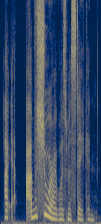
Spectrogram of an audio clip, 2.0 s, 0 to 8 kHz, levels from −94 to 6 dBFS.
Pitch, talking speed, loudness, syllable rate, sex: 215 Hz, 150 wpm, -20 LUFS, 5.6 syllables/s, female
